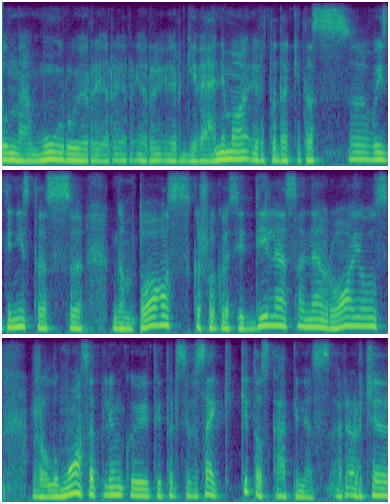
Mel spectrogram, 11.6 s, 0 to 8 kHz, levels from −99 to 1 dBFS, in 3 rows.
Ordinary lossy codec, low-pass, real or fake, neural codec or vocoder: Opus, 16 kbps; 7.2 kHz; real; none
